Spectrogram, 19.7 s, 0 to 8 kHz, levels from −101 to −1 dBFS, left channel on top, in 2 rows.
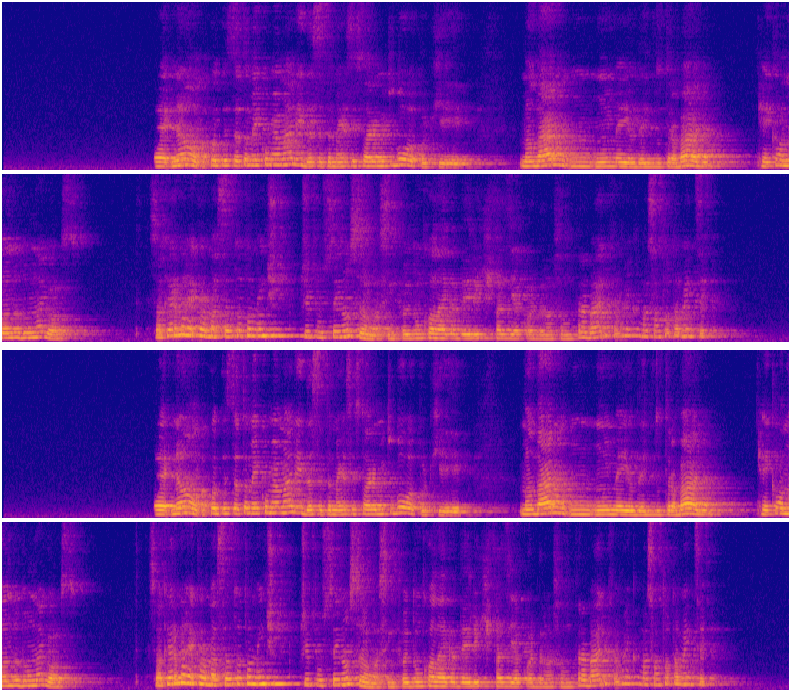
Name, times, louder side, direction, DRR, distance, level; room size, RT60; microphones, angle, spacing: voice 1, 1.9-5.8 6.5-8.9 9.4-10.6 11.7-18.6, right 2 dB, 85° right, 3 dB, 1.2 m, -25 dB
23.0 x 10.5 x 5.0 m, 1.0 s
head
